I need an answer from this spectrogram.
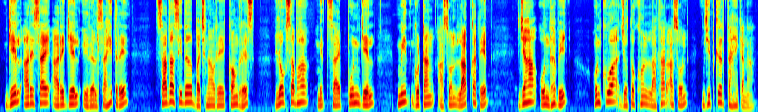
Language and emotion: Santali, neutral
